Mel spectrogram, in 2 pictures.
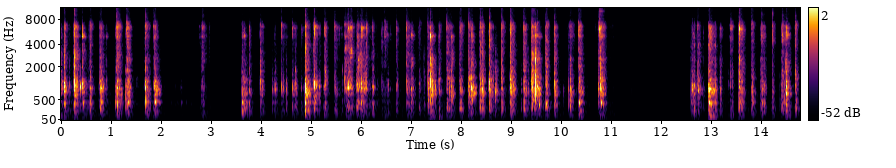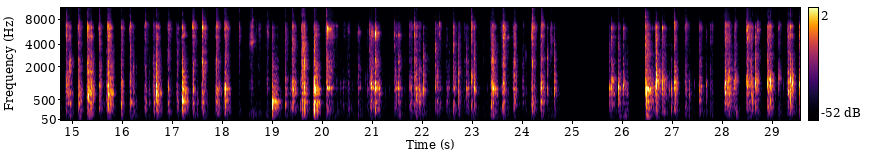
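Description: Hand screwdriver driving Torx screws into the plastic housing of a Dyson Cinetic Big Ball cyclone unit: runs of rapid clicking, broken by short pauses about two, eleven and twenty-five seconds in.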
